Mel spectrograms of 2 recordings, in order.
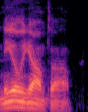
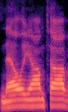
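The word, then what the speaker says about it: Nel Yomtov: Actually, I'm just saying that to drive comic foil nuts because I think he mentioned in the chat that it's probably pronounced Nell Yamtov, and I've been reading it wrong for 18 episodes, and I'm not going to stop now.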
